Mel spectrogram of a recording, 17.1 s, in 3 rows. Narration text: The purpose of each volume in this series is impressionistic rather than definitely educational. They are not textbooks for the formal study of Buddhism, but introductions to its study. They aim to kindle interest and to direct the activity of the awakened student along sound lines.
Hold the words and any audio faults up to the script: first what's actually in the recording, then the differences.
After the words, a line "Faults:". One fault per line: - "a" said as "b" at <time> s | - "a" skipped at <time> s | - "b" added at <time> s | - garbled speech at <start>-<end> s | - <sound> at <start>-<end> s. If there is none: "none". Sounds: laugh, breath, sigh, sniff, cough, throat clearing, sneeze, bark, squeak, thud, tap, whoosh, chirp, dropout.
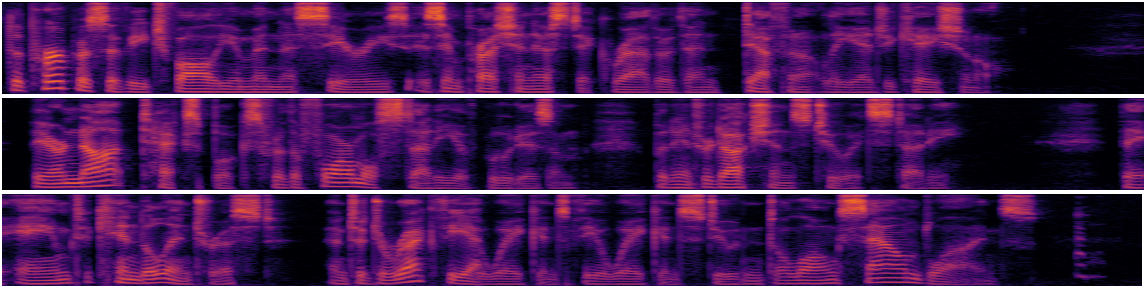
The purpose of each volume in this series is impressionistic rather than definitely educational. They are not textbooks for the formal study of Buddhism, but introductions to its study. They aim to kindle interest and to direct the awakened of the awakened student along sound lines.
Faults:
- "activity" said as "awakened" at 13.8 s
- laugh at 16.8-17.0 s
